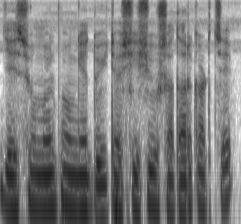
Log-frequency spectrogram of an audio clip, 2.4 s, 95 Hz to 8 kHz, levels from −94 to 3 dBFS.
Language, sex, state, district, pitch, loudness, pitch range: Bengali, male, Assam, Hailakandi, 125 Hz, -14 LUFS, 120-130 Hz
